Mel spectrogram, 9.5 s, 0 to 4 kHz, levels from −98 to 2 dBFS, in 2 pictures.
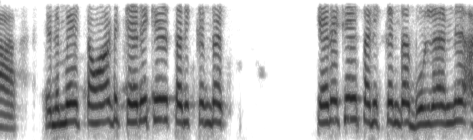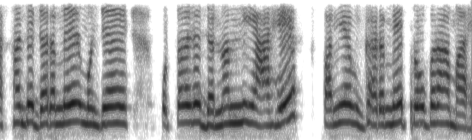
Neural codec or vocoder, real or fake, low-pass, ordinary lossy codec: codec, 16 kHz, 2 kbps, FreqCodec, larger model; fake; 3.6 kHz; none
